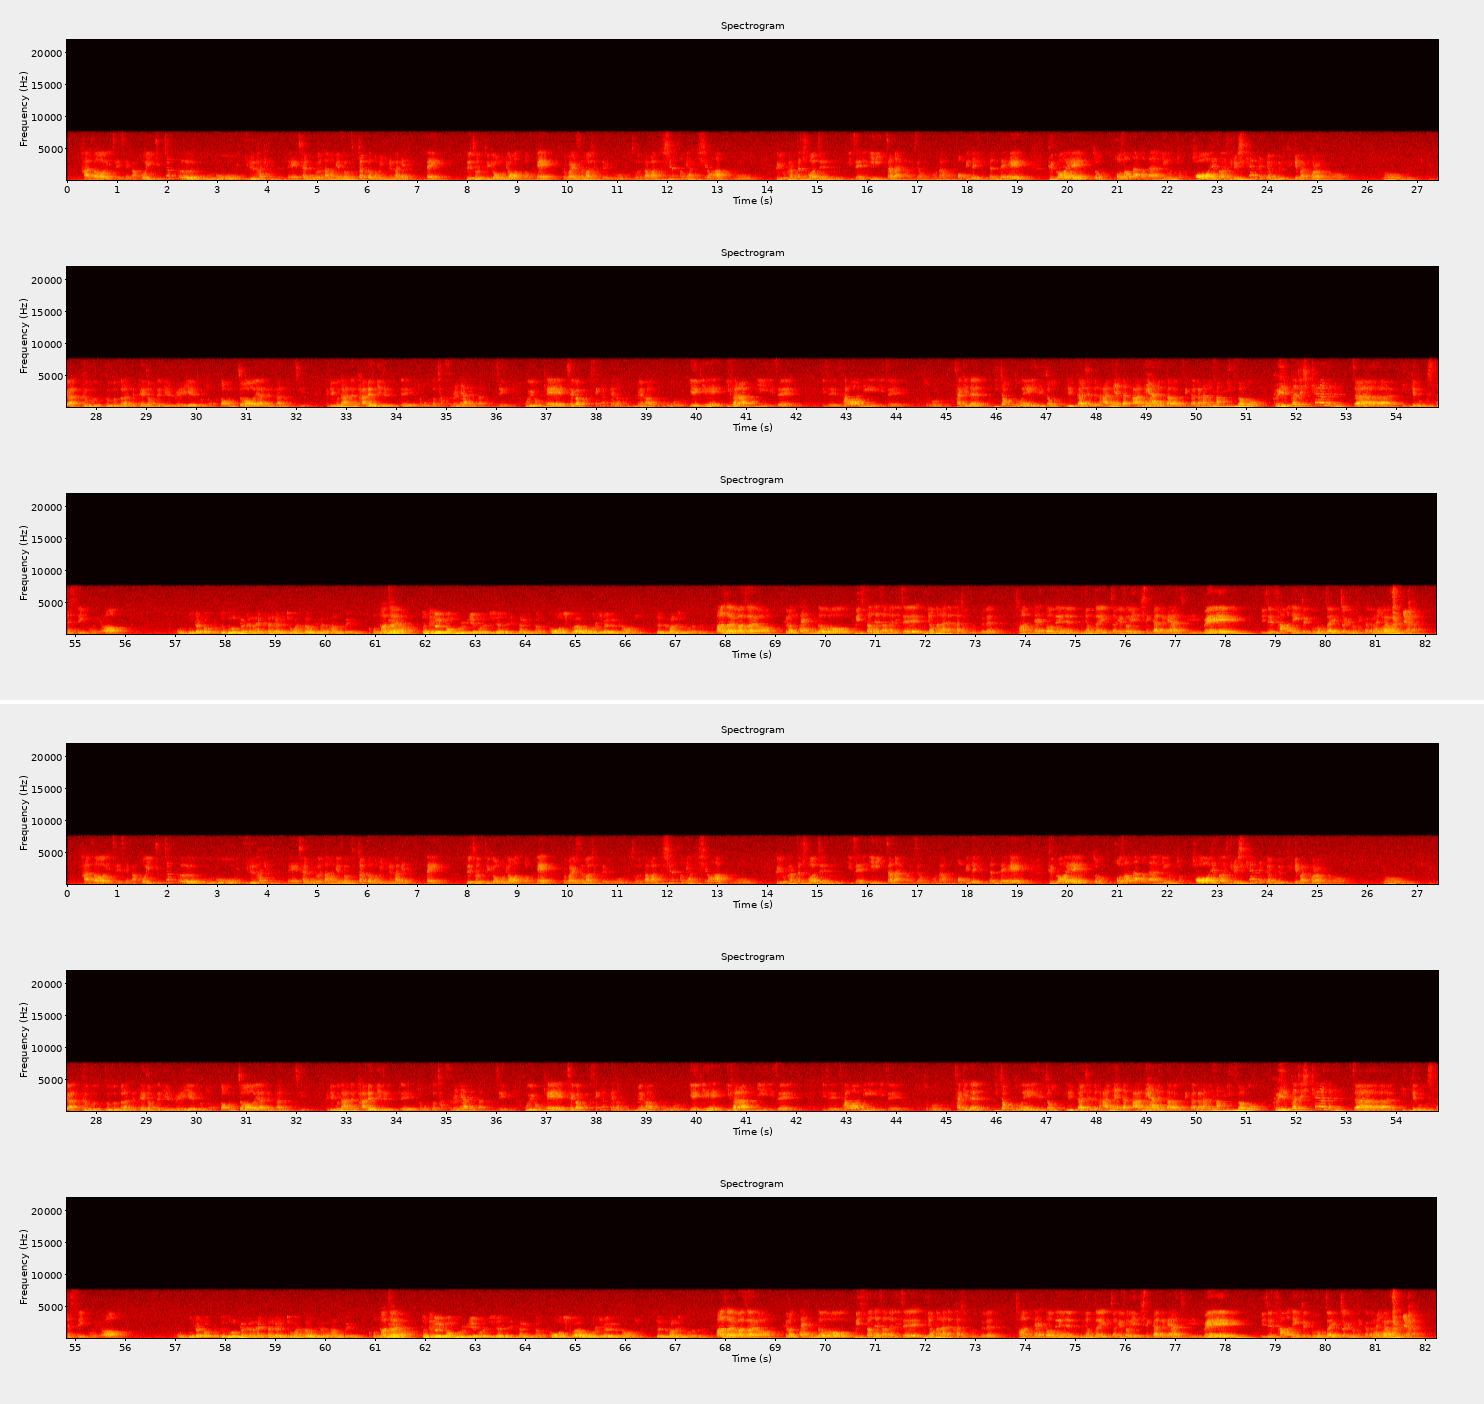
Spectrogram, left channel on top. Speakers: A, on the right (about 90°); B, on the left (about 65°).
A: 가서 이제 제가 거의 팀장급으로 일을 하게 됐는데, 잘 모르는 상황에서
B: 어,
A: 팀장급으로 일을 하게 됐는데, 근데 저는
B: 네네.
A: 되게 어려웠던 게, 말씀하신 대로 이제 저는 남한테 싫은 소리 하기 싫어하고, 그리고 각자
B: 음,
A: 주어진 이제 일이 있잖아요. 이제 업무나 업무 범위들이 있는데, 그거에
B: 네네.
A: 좀 벗어나거나 아니면 조금 더해서 일을 시켜야 될 경우들이 되게 많더라고요.
B: 아, 그래서,
A: 그러니까 그분 부분들한테 배정된 일 외에도 조금 더 얹어야 된다든지, 그리고
B: 음,
A: 나는 다른 일에 조금 더 착수를 해야 된다든지, 뭐 이렇게
B: 음,
A: 제가 생각해서 분배하고 얘기해 이 사람이 이제 이제 사원이 이제 조금 자기는 이 정도의 일정 일까지는 안 해, 안 해야 된다라고 생각을 하는 사원이
B: 음,
A: 있어도 그 일까지
B: 네.
A: 시켜야 되는 입장인 게 너무 스트레스인 거예요.
B: 어, 뭔지 알 것 같아요. 스스로 생각하는 할당량이 초과했다고 생각을 하는데, 어쨌든
A: 맞아요.
B: 전체적인
A: 네.
B: 업무를 위해서는 지시하시는 입장이니까 더 추가로 업무를 줘야 되는 상황이 스트레스를 받으시는 거잖아요.
A: 맞아요, 맞아요. 그런데
B: 아, 뭔지
A: 또
B: 알 것 같아요.
A: 윗선에서는
B: 네,
A: 이제 운영을 하는 가족분들은 저한테
B: 네네.
A: 너는 운영자의 입장에서 예- 생각을 해야지. 왜
B: 음,
A: 이제 사원의 입장에 노동자의 입장에서 생각을 하려고
B: 아,
A: 그러냐.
